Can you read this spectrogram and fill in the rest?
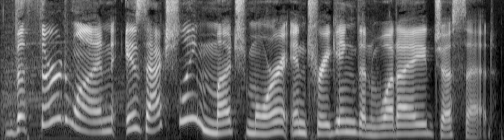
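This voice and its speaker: A woman co-hosting a casual podcast, chatting in an animated, gossipy, conversational way. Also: medium pitch, measured pace, faint music behind. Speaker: podcast co-host.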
